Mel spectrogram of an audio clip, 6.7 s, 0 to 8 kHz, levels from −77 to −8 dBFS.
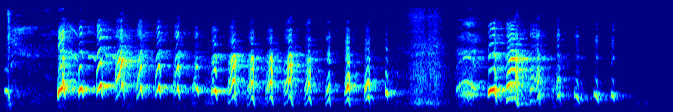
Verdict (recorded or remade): recorded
